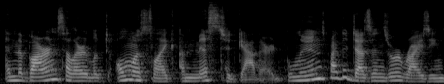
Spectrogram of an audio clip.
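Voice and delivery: ordinary delivery, nothing marked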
